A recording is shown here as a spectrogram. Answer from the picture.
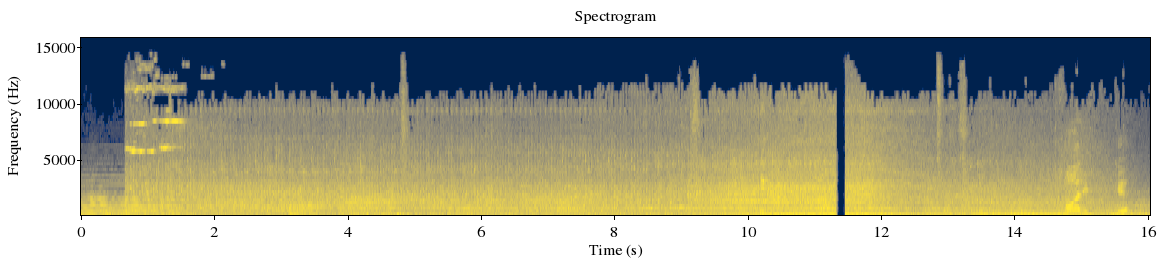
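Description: City bus engine running steadily, a loud even rumble and hiss, broken off briefly about eleven seconds in; voices come in near the end.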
